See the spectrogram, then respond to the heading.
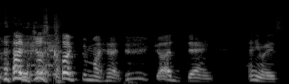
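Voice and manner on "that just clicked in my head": laughing as it clicks; a burst of laughter mid-line. Real, not acted. Sudden realization with laugh.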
